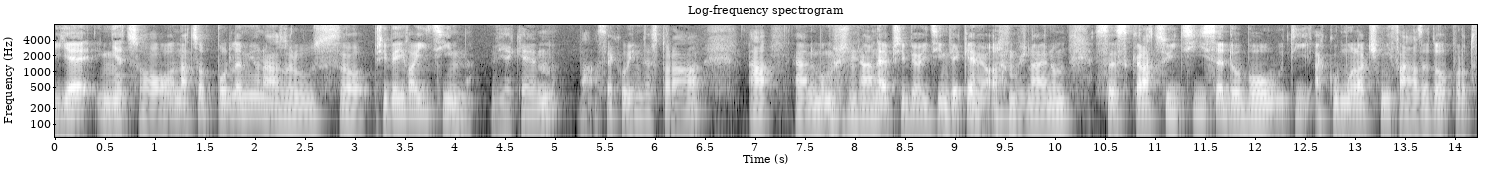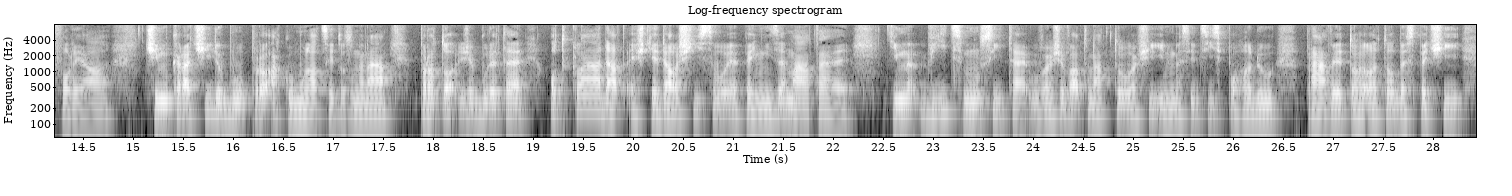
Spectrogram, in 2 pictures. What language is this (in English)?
Czech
